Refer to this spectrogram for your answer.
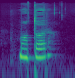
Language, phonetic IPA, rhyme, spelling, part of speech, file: Czech, [ˈmotor], -otor, motor, noun, Cs-motor.ogg
- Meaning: engine, motor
